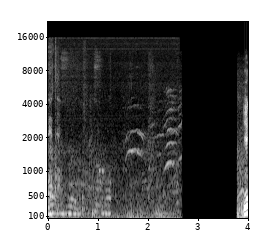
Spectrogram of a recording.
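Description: Two short high-pitched cries that rise and fall, about two seconds in, over low room sound, followed by a second of dead silence at an edit cut.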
